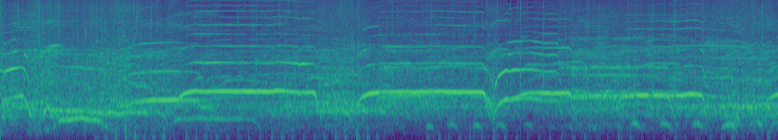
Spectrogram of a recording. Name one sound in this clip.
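A band plays loud music.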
